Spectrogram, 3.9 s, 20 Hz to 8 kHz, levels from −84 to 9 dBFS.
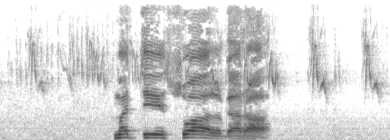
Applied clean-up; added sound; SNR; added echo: none; Bird vocalization, bird call, bird song; 18 dB; none.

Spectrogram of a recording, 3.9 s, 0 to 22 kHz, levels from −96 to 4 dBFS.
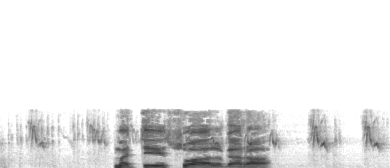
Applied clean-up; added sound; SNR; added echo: neural mask model RNNoise.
